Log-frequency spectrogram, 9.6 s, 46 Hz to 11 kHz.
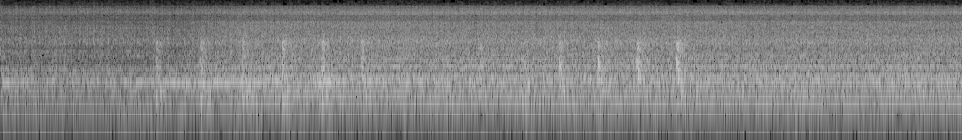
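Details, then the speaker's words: Toyota Camry (30 body) after an outside engine repair: steady idle with light clicks; activating the variable valve timing solenoid with the scanner should stall the engine, but it keeps idling, so the cam timing isn't responding. "при активации видите она не работает то есть все знаете да кто следит за моим каналом что четырехцилиндровый двигатель при активации витя кукушка двигатель должна заглохнуть"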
